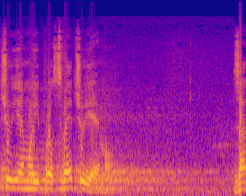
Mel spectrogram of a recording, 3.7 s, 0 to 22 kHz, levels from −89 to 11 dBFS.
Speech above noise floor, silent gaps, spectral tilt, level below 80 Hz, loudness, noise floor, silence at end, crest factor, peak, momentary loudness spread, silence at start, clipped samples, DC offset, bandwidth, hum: 22 dB; none; -5.5 dB/octave; -40 dBFS; -9 LUFS; -29 dBFS; 0 s; 10 dB; 0 dBFS; 22 LU; 0 s; 3%; 0.7%; 14 kHz; none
